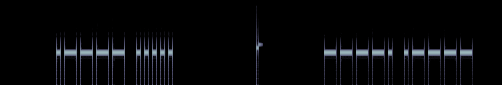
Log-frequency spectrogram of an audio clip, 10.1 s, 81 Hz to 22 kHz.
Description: Morse code, heard as a keyed tone, about 15 wpm, 700 Hz. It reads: 15 91
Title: Numbers - 2-Digit 15wpm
